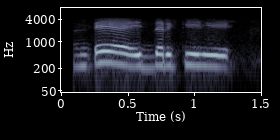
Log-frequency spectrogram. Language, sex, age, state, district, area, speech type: Telugu, female, 30-45, Telangana, Hanamkonda, urban, conversation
